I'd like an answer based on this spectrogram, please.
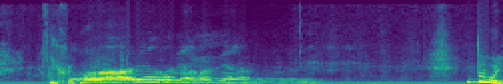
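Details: Domestic cat from a compilation of funny cat sounds: a drawn-out meow that starts after a brief rising note and slides steadily downward over about three seconds, over a constant low hum, ending with a short sharp sound.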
